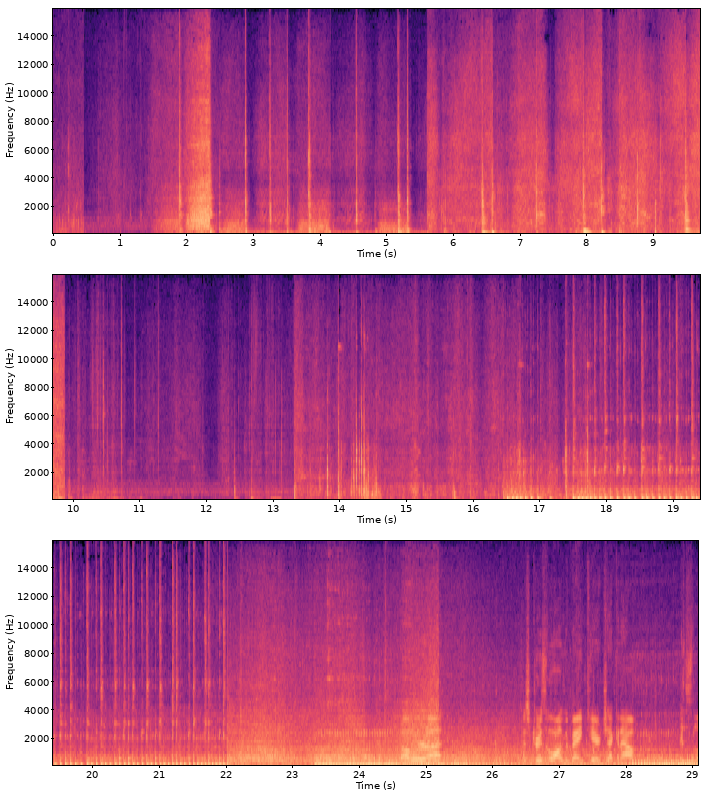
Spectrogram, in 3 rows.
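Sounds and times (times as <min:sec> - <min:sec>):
outboard motor puttering: 0:16.5 - 0:29.0.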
